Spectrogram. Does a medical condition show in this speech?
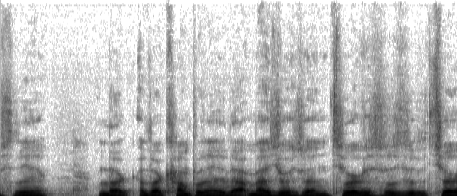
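Yes: ALS; power wheelchair, no tracheostomy.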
